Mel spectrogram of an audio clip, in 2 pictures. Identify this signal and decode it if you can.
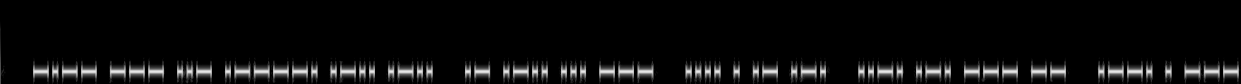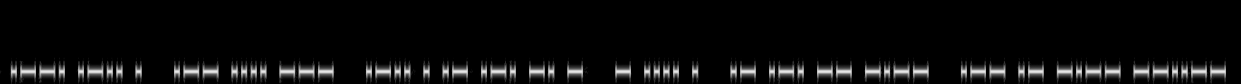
Morse code, heard as a keyed tone, about 25 wpm, 600 Hz. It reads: YOU'LL ALSO HEAR FROM PEOPLE WHO LEARNT THE ARMY WAY,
